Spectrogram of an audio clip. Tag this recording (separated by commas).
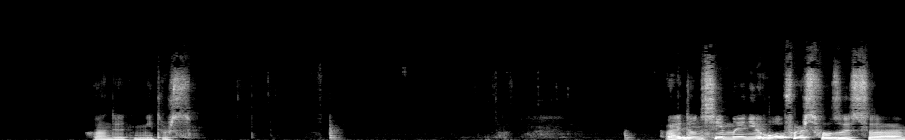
inside a small room, Speech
